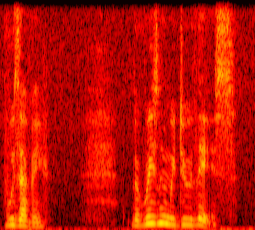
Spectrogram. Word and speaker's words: vous avez: Instead of saying vous avez, we say vous avez.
